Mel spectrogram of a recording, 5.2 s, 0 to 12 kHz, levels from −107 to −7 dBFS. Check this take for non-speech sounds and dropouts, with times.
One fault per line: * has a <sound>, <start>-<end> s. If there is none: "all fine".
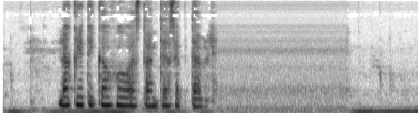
all fine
